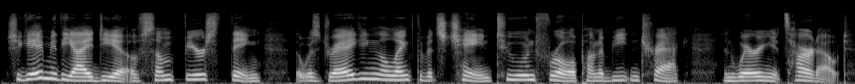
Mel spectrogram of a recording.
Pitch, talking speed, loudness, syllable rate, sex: 190 Hz, 205 wpm, -17 LUFS, 4.6 syllables/s, female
